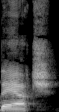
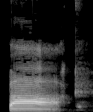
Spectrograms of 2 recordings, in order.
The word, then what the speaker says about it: Bach: of all time ah batch great to see you uh my name is pronounced bach yeah whatever listen buddy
